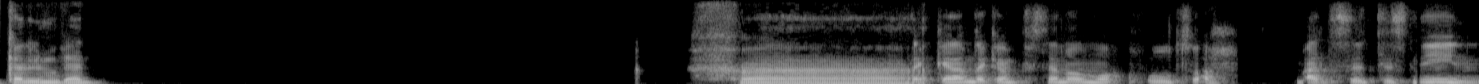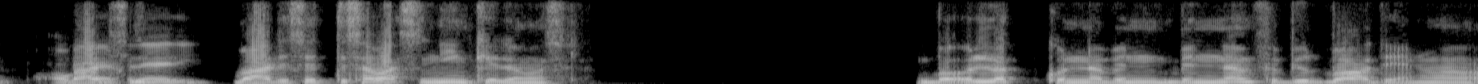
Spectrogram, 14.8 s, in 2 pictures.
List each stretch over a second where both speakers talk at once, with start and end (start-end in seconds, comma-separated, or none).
none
